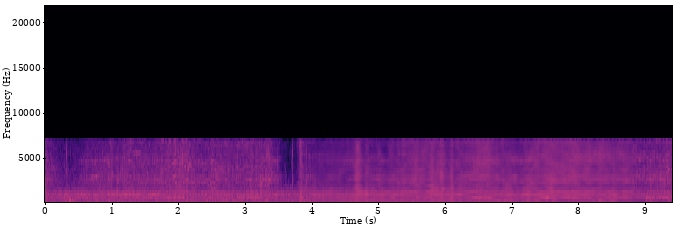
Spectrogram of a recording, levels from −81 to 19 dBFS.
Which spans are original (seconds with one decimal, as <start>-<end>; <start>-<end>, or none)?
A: 0.0-4.0; 8.8-9.4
